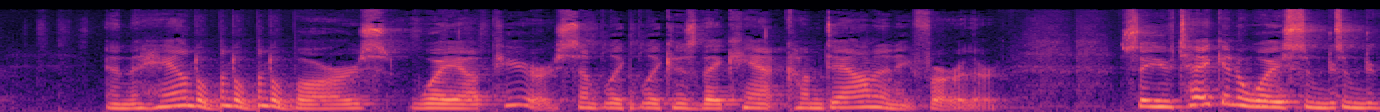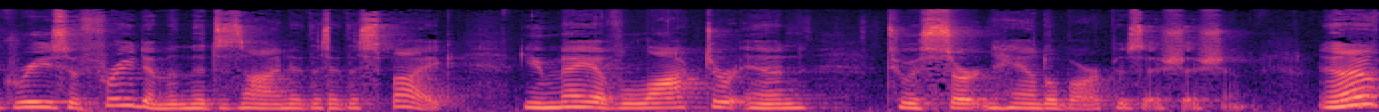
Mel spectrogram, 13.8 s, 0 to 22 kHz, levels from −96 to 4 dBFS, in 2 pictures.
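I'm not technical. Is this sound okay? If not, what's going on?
No. Six times a short piece of the sound plays again right after itself, like a skip that stutters: at 1.12 s (heard three times in a row, to 1.49 s), and at 3.16, 5.39, 6.69, 8.55 and 12.82 s (twice each). This is a repeated buffer. The playback device ran out of fresh audio and replayed its last chunk of about 0.19 s, which fits an 8192-sample buffer. Nothing seems to be lost; the sound just stalls and repeats.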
